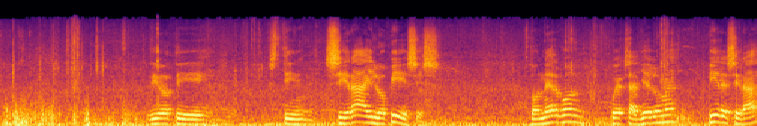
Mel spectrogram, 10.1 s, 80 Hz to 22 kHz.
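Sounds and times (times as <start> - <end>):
rumbling noise: 0.0 - 10.0
steady low hum: 0.0 - 10.0.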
